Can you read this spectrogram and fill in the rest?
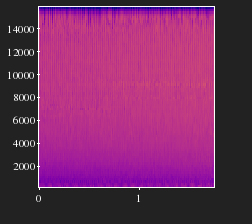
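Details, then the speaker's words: Allpowers R600 solar generator while charging: faint, steady low hum with a soft even hiss, no rattles or cycling, quieter than the constant buzz of the owner's Bluetti unit. Normal charging noise. "si comparamos este ruido con el zumbido constante que me da el mío para mí esto es un 10"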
